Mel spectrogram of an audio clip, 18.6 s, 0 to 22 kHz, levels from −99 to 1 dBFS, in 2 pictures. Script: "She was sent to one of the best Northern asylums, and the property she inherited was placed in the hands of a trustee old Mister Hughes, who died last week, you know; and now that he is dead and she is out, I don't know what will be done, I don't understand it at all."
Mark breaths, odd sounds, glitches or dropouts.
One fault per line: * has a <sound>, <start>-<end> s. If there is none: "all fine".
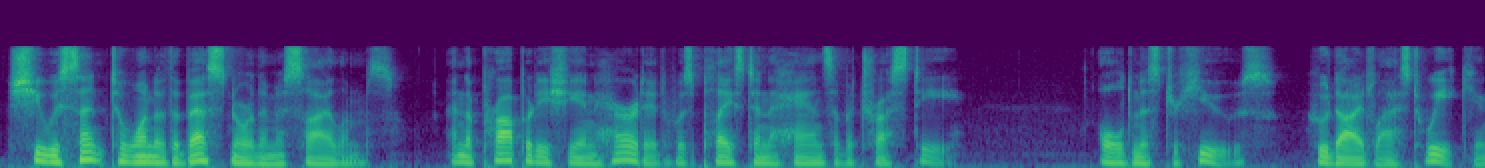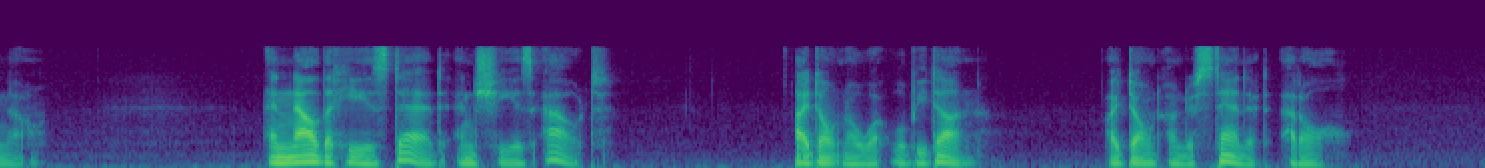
all fine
